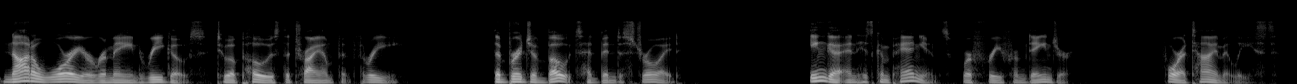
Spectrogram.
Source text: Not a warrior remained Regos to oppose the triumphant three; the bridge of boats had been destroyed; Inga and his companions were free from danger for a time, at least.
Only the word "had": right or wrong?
right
